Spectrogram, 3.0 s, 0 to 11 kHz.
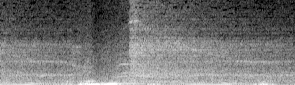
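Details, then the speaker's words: BMW F30 335i (N55 turbo six) after installing a BMS Elite performance intake, before/after comparison, much different sound. Crisp blips with loud intake whoosh and spool hiss on each rev: normal revving with loud intake. "guys this is crazy this is so much different"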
